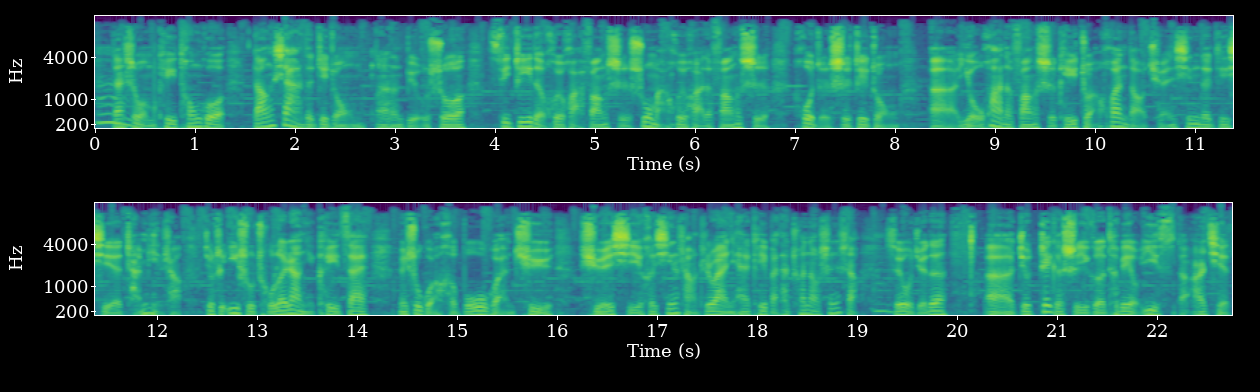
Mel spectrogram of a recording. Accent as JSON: {"language": "Chinese", "region": "Xinjiang", "country": "China", "tie": "born or raised there", "moved": "as an adult", "said": "比如说我很小的时候在新疆"}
